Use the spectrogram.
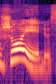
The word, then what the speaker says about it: joelhos: falando da acentuação e para ser oxítona a sílaba mais forte tem que ser a última então eu falo joelhos para ser a última sílaba não eu falo joelhos então ela não é oxítona e sim paroxítona então aqui a terceira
